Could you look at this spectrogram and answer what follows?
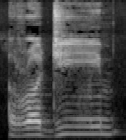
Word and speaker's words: رجيم: Jim, le jim est comme le j du mot djinn, le djinn. Alors, rajim, je répète.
